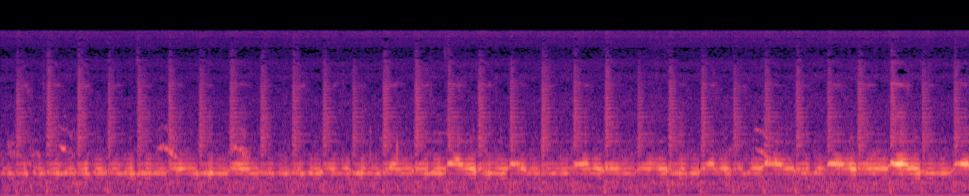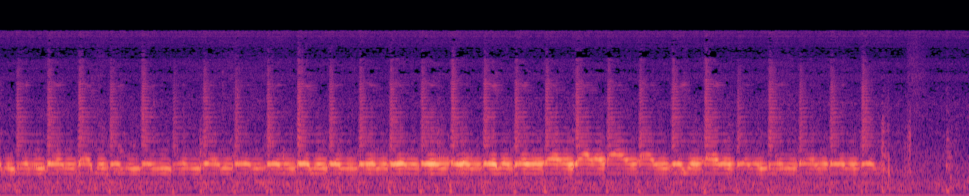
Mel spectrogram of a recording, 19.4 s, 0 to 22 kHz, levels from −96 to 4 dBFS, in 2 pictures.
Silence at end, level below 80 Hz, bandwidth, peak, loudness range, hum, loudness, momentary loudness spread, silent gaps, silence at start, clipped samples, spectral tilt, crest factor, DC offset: 0 s; -56 dBFS; 11.5 kHz; -4 dBFS; 6 LU; none; -24 LUFS; 9 LU; none; 0 s; under 0.1%; -4.5 dB/octave; 20 dB; 0.5%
